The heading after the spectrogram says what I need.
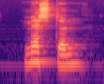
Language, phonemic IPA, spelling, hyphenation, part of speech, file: Dutch, /ˈmɛs.tə(n)/, mesten, mes‧ten, verb, Nl-mesten.ogg
- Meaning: to fatten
